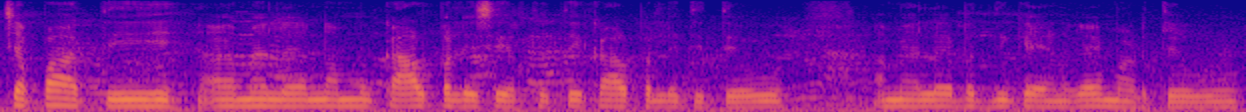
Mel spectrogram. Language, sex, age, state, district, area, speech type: Kannada, female, 60+, Karnataka, Dharwad, rural, spontaneous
